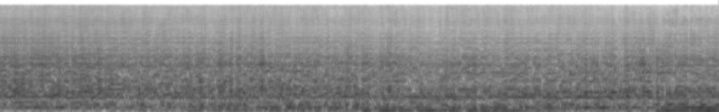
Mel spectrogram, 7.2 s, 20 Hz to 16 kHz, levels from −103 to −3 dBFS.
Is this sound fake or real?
fake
